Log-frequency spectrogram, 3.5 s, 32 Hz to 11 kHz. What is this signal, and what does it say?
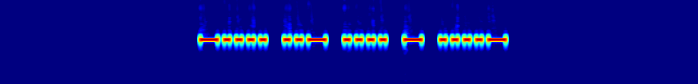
Morse code, heard as a keyed tone, about 40 wpm, 700 Hz. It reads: 6UHT4
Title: Five Challenging Letter-Number Combinations 40wpm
